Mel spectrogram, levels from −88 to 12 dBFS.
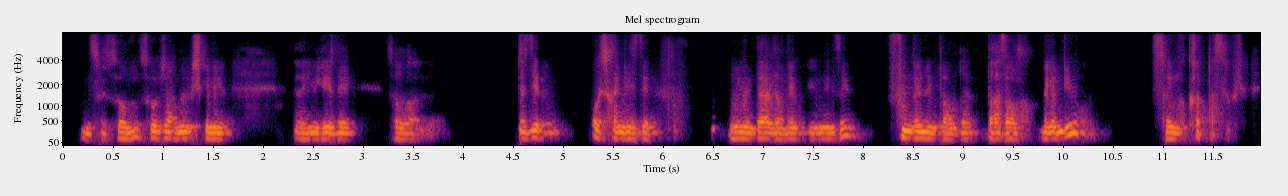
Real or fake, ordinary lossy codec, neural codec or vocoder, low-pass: fake; none; codec, 16 kHz, 1 kbps, FreqCodec, smaller model; none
